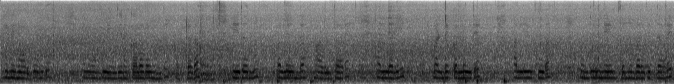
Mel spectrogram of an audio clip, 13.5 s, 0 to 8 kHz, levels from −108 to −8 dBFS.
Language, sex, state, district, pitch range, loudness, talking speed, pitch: Kannada, female, Karnataka, Dakshina Kannada, 215-225 Hz, -15 LUFS, 80 wpm, 220 Hz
